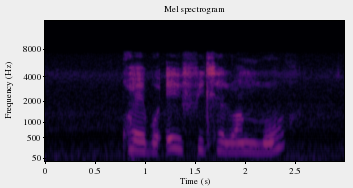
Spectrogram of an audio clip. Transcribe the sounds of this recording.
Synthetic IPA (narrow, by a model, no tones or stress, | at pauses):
q͡χʰwɛbɔʔeifit͡ɬʰɛlwaŋ̩mo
